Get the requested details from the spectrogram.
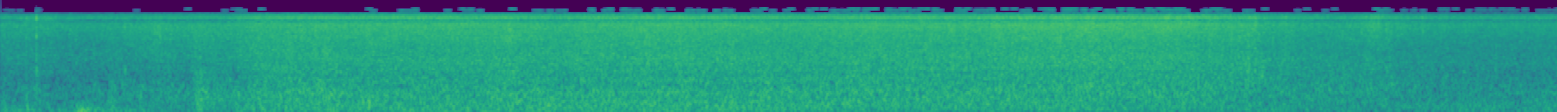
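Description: Ocean waves break and wash onto the shore.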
